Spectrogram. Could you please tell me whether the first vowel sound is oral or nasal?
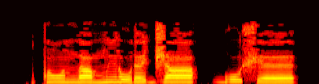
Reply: nasal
